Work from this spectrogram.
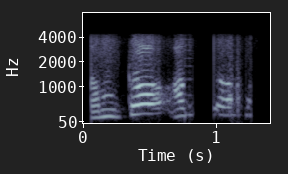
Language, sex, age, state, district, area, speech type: Hindi, male, 60+, Uttar Pradesh, Azamgarh, rural, conversation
